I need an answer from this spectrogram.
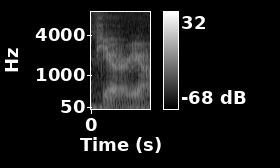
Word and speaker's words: Petr Yan: Petr Yan.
